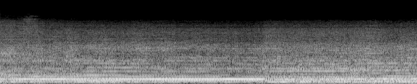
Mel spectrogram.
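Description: Distorted electric guitars of a live metal band holding long sustained notes, the drums and deep bass dropped out. The held notes change about two and a half seconds in.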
